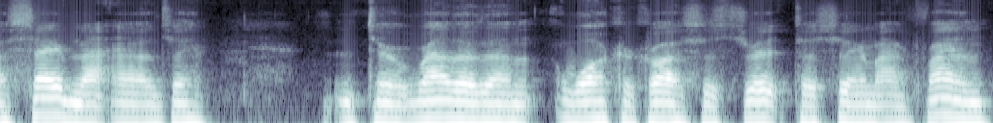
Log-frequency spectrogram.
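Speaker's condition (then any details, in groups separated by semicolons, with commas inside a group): ALS; power wheelchair, no tracheostomy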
